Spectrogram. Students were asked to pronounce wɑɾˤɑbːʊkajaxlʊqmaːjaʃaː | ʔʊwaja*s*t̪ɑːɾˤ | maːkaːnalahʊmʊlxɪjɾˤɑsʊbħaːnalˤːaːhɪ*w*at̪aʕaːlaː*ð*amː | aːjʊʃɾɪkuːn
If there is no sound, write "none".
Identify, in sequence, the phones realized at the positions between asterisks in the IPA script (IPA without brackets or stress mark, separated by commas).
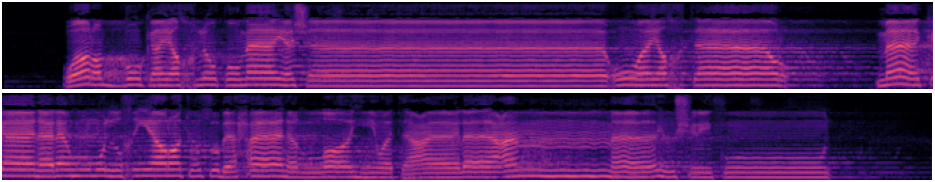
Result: x, w, ʕ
